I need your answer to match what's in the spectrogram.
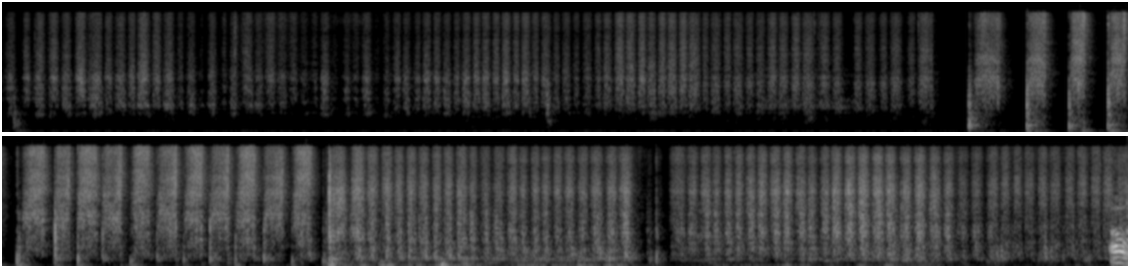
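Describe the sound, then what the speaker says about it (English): A vinyl decal being squeegeed onto a surface, quiet scraping at first, then a run of rapid rhythmic rubbing strokes growing louder and closer, with brief pauses between passes and no talking. "Then I'm going to lay it down slowly and squeegee as I'm doing it."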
